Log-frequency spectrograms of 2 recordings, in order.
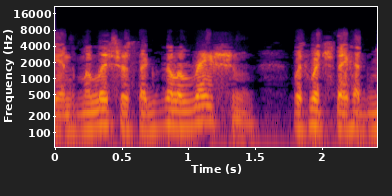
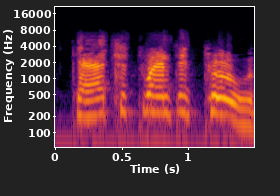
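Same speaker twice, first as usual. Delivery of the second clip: put-on high, slow old woman's reply; 5 dB louder, slower than usual. A narrator's reading.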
